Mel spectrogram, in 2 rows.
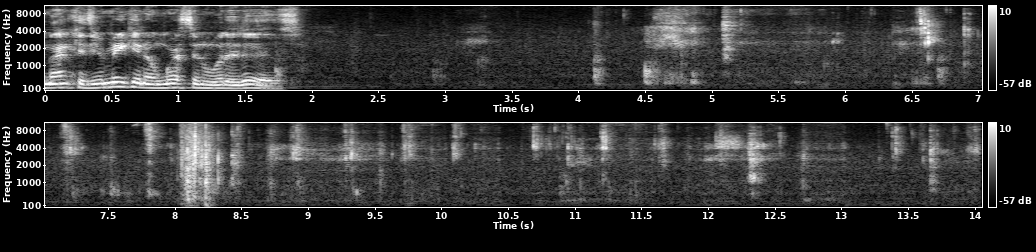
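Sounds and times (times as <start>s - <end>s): person chewing: 4.1s - 14.0s.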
